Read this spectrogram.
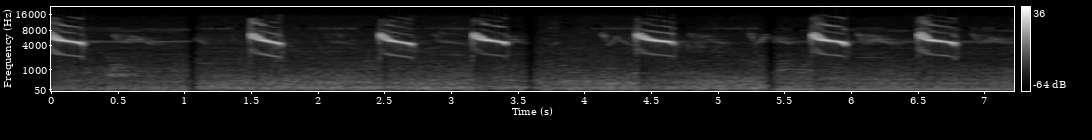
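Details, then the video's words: Young female white-eye, used to stir males into singing and competing, gives seven thin, high, down-slurred call notes, about one each second, with a faint hum in the background. "KHUYÊN MÁI TƠ - Kích Trống Líu Đấu Sung Hơn Mỗi Trận"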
